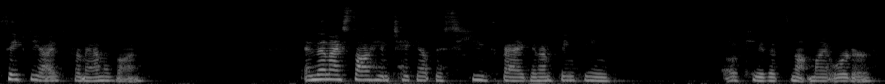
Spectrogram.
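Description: Near tears, a woman hosting a crafting vlog chats and gushes as she unboxes donated yarn. She speaks at normal speed in a fairly low, steady voice, captured in a rough recording.

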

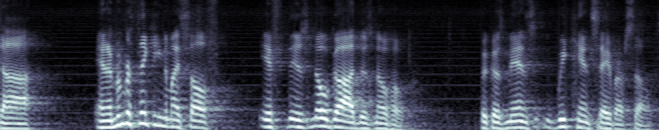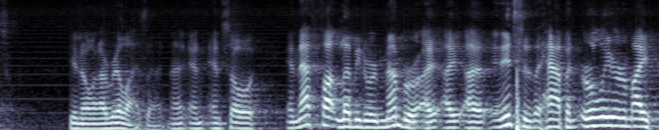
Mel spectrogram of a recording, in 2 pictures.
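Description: Indoors at a lectern in a church sanctuary, an American man in his sixties from the northeastern United States gives an informal sermon with personal testimony as a guest preacher. His voice is fairly high yet darkish in tone. He's conversational and halting, repeating words as he feels his way and putting questions to his listeners.

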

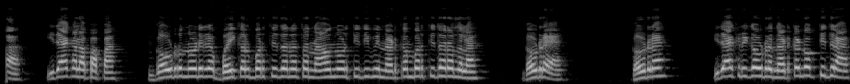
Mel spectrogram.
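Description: A woman's voice: extremely high pitch, fairly even intonation, fast, long pauses, a bit bright, voice pushed up. A woman putting on the voice of a fussy old village man in a cartoon, calling out with concern.

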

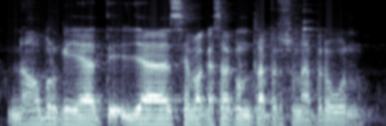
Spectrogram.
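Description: A man's voice: lowish voice, level tone, racing. A tipsy man from Spain with a Spanish accent, a guest comedian rambling and giggling on a live show. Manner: rambling, giggly, self-mocking. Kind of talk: casual chat on a comedy show. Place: live show before an audience. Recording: crowd noise around the voice. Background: audience crowd.

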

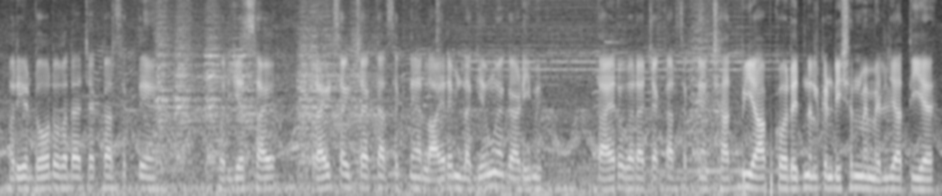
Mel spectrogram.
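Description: A man, hosting a car sales vlog at an outdoor used car market and talking into a hand-held lapel mic in upbeat, repetitive salesman patter. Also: medium pitch. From Pakistan. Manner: upbeat, repetitive salesman patter, urging viewers to check every part. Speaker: car vlogger. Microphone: lapel mic held in hand, selfie camera. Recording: outdoor traffic and crowd noise.

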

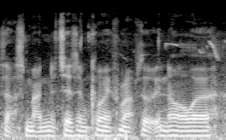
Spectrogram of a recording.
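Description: A man's voice: lowish voice, flat delivery, quick pace, heavy background noise. A man, talking casually and rambling as he walks a countryside footpath filming on his phone. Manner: rambling, matter-of-fact, swears casually. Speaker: paranormal explorer vlogger. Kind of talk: casual walking vlog commentary. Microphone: phone held at arm's length.

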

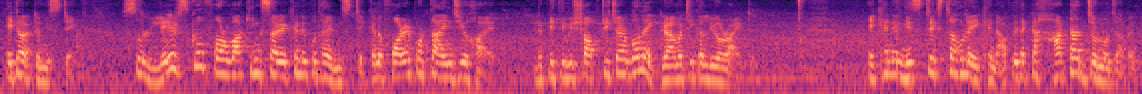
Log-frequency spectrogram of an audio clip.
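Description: A man's voice: sits high, a bit bright, slight background noise. Man teaching English grammar. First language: Bengali. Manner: switches between explanation and slow, carefully spaced example sentences; poses students' questions and answers them himself. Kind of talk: spoken English lesson.

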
